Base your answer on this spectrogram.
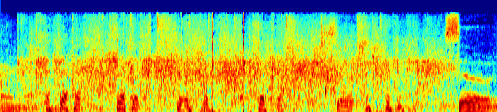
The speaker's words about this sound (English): And so the book is already being disseminated to policymakers. Why don't you clap to that?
